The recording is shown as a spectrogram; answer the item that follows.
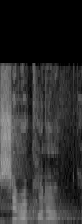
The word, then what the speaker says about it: Sarah Connor: Die deutsche Sängerin Sarah Connor, also wird amerikanisch ausgesprochen, äh, habe letzten Lied von ihr gehört.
